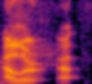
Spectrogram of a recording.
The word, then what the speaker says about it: Ellering: Paul Ehrlich, or I can never pronounce his last name. Ellering, Ellering.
